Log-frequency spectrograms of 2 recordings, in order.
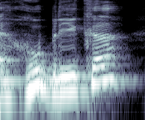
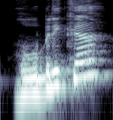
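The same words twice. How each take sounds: First: Rubrica slowly, with a long BRI; stress on second syllable. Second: Rúbrica stressed on RÚ; wrong first-syllable stress. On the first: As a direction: stretch the middle syllable of rubrica. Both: Shown as a demonstration. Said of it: "a pronúncia não é rúbrica".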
